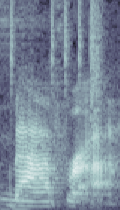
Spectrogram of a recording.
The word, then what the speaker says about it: Mavra: Very similar to Maven, I have the name Mavra, spelled M-A-V-R-A.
